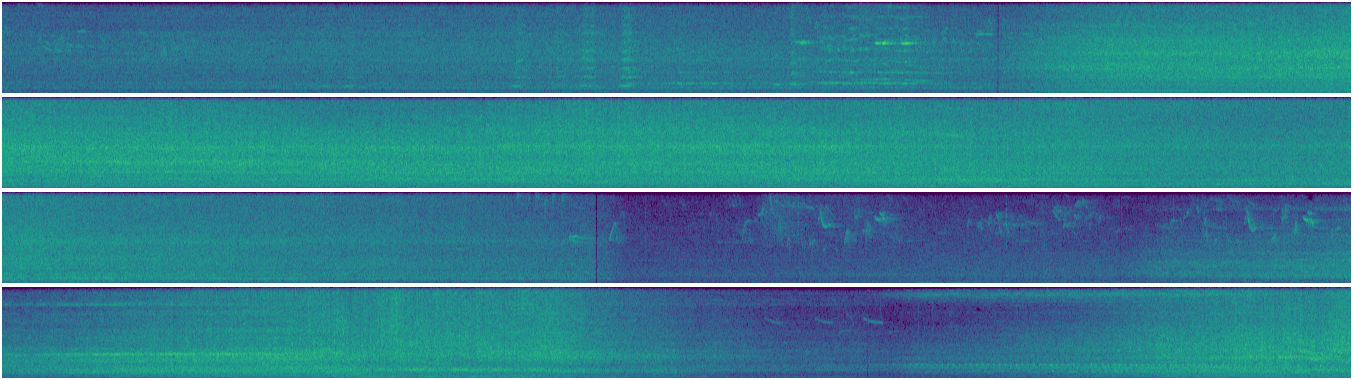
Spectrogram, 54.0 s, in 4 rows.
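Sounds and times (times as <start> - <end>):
diesel train approaching: 0.0 - 36.1, 36.7 - 53.9
diesel train passing: 0.0 - 53.9.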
